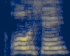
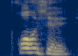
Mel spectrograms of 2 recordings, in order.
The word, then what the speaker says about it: projet: No pronouncing of the T, projet, soft J sound, projet.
